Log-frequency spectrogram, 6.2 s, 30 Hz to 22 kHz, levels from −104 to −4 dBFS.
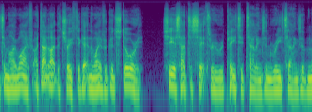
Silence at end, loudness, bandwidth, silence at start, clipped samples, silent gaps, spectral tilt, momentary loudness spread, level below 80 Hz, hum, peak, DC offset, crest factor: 0 s; -26 LUFS; 16 kHz; 0 s; under 0.1%; none; -4.5 dB/octave; 5 LU; -62 dBFS; none; -8 dBFS; under 0.1%; 16 dB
